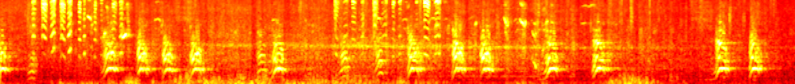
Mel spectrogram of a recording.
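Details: Poodle puppies playing together, with the cream standard poodle Grant, let out a busy stream of short, ringing yelps and squeaky yips, overlapping at times, some in quick pairs, amid thumping low scuffling sounds.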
